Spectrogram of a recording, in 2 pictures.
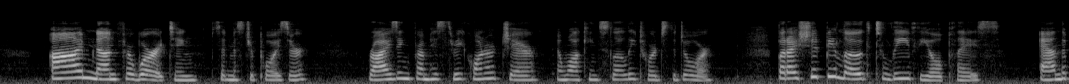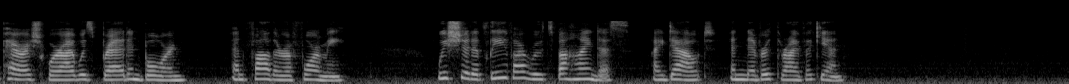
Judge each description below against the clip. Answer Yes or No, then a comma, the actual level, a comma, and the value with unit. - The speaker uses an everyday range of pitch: Yes, average, 3.0 semitones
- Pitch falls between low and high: No, high, 225 Hz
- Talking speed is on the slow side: No, average, 155 wpm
